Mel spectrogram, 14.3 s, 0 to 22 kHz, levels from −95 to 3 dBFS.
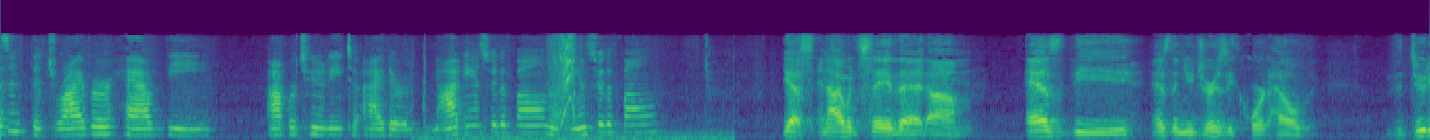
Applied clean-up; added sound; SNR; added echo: none; Zipper (clothing); 9 dB; none.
